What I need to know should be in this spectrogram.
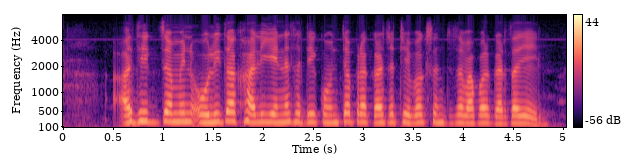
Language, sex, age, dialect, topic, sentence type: Marathi, female, 18-24, Northern Konkan, agriculture, question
